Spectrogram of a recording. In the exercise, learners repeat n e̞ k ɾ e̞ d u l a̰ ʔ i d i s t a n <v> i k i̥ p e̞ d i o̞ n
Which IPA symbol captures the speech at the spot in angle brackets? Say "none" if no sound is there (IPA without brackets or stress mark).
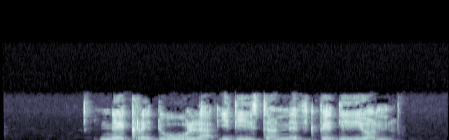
v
